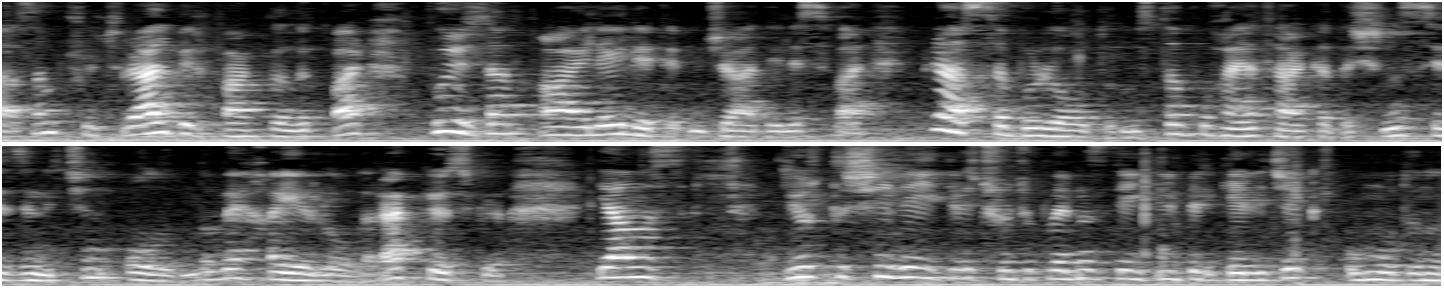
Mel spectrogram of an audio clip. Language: Turkish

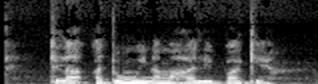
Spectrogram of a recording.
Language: Swahili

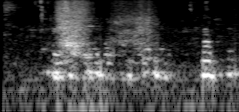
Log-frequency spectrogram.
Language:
Swahili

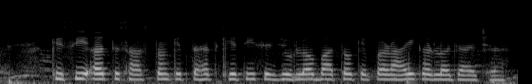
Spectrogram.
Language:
Maithili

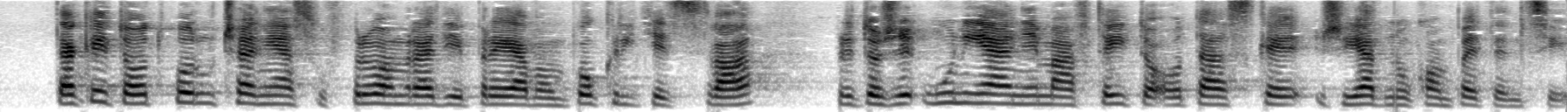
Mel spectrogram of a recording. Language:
Slovak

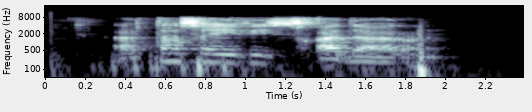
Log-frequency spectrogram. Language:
Kabyle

